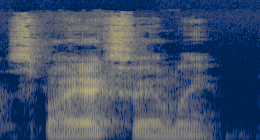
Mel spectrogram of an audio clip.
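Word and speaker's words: Spy × Family: Spy Family or Spy X Family. People don't pronounce the X, and I understand that.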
